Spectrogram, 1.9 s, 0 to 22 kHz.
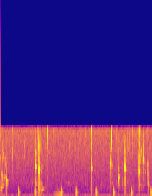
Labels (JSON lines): {"label": "biophony, knock croak", "recorder": "SoundTrap 300"}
